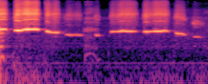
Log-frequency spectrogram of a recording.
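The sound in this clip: A person whistles a film theme melody solo: clear, high, pure notes come in short phrases with brief gaps between them, some held and some quick.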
